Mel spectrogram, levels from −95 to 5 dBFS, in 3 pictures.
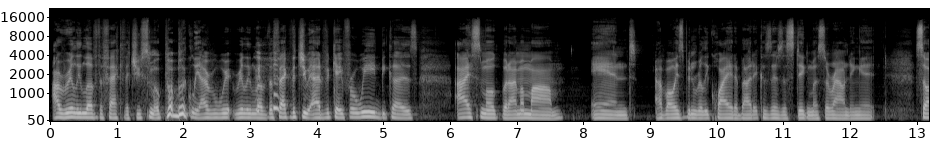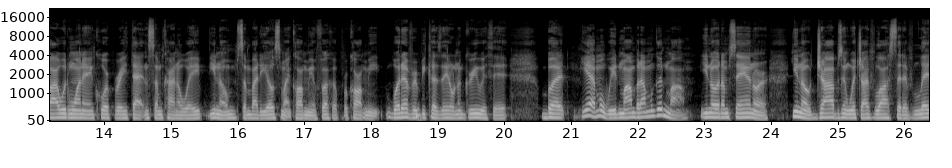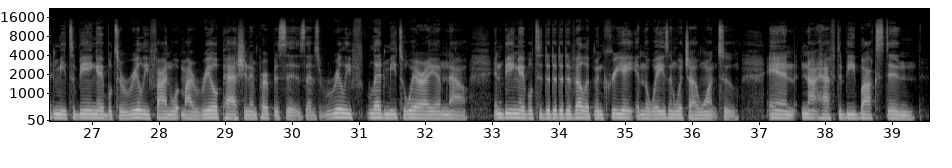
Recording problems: audio stuttering; at 34 s

